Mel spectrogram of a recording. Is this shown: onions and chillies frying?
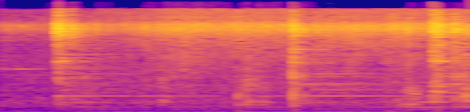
yes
